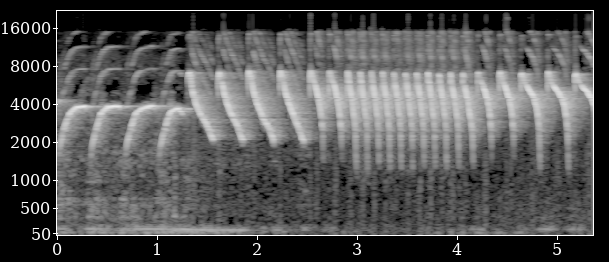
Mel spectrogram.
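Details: Domestic canary song played as a training lure for young canaries: a few rising whistled notes, then a long rapid trill of sharply descending sweeps repeated about three per second, with a faint low hum early on.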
